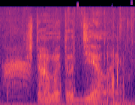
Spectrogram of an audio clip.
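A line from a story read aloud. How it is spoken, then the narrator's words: Hiss. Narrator (Russian): прошипел Глокта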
